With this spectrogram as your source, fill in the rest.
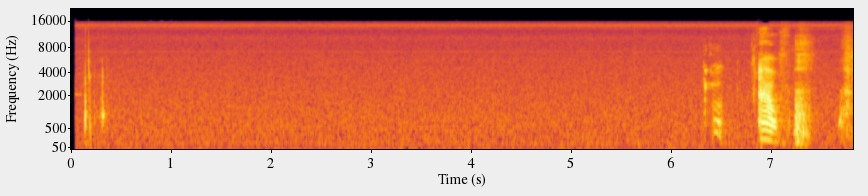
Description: gets the hiccups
